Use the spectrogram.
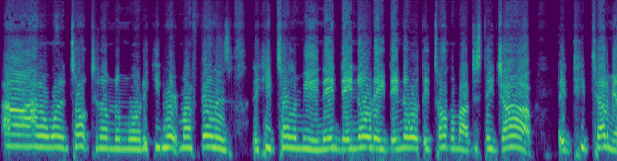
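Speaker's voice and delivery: put-on upset girlfriend. Girlfriend refusing to call the prison, mock whiny. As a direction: imitate her complaining she won't call. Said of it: "That's what she's saying to me".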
